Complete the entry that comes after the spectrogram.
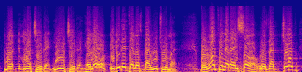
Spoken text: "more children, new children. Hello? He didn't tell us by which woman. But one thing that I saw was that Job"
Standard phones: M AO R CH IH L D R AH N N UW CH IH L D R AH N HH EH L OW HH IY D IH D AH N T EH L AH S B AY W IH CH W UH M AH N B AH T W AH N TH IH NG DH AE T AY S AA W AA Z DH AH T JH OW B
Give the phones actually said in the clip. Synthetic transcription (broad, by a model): M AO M CH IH L D R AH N N UW CH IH L D R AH N HH EH L OW HH IY D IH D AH N T EH L AH S B AY W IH CH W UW M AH N B AH T W AH N TH IH NG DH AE T AY S AA W AA Z DH AH T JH OW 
